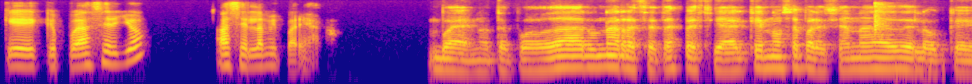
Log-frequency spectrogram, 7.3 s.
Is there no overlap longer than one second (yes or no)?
yes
